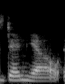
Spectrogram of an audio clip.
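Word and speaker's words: Danyell: My name is Danielle.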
